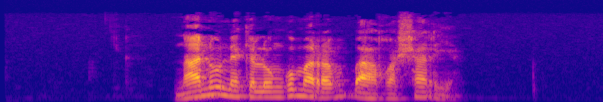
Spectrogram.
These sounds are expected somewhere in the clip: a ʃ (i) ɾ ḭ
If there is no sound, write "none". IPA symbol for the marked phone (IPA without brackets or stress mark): a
